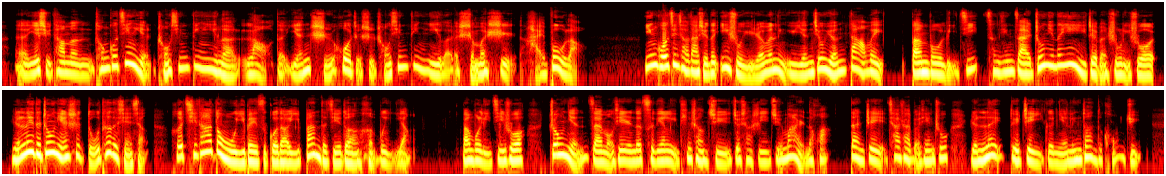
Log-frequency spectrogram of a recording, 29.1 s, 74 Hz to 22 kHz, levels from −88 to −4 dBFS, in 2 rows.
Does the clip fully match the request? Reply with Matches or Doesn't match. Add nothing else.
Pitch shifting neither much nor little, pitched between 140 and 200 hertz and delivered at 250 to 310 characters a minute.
Doesn't match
